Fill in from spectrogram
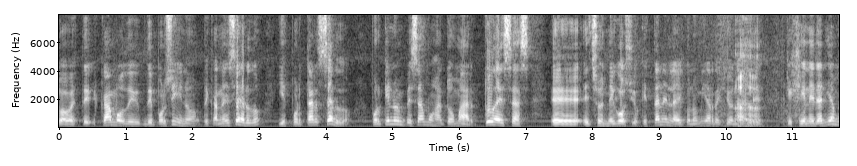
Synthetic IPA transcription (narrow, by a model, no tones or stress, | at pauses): aet̪ekamoðeðepo̞ɾsinoðekaɾneðseɾðo̞ | iehpo̞ɾt̪aɾseɾðo̞̰ | po̞ɾke̞no̞empe̞samo̞sat̪o̞maɾt̪o̞ðasesas | eeso̞zne̞ɣo̞sjo̞skeht̪anẽ̞nlaseko̞no̞miarexjo̞na̰lḛs | kexeneɾaɾiamo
